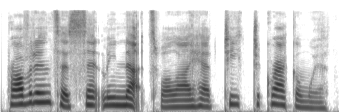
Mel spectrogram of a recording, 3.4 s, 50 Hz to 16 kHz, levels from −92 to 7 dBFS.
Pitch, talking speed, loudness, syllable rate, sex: 205 Hz, 230 wpm, -20 LUFS, 5.6 syllables/s, female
